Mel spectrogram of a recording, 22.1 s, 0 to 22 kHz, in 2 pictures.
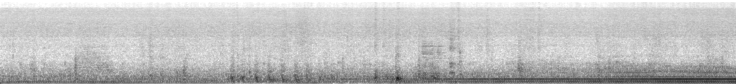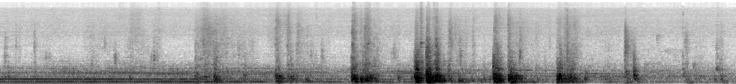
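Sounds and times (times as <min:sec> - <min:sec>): steady low hum: 0:04.4 - 0:22.0.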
